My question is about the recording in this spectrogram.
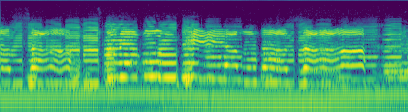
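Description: A man singing an Avar folk song unaccompanied, in short held notes with a strong wavering vibrato, over a steady low hum.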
